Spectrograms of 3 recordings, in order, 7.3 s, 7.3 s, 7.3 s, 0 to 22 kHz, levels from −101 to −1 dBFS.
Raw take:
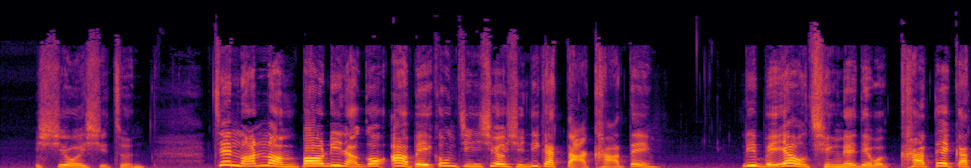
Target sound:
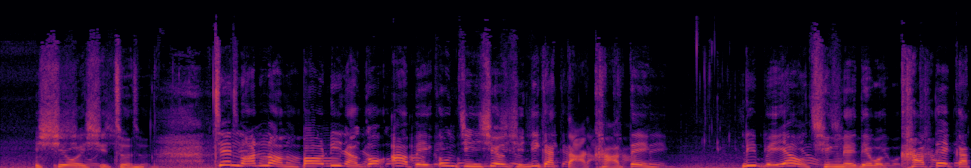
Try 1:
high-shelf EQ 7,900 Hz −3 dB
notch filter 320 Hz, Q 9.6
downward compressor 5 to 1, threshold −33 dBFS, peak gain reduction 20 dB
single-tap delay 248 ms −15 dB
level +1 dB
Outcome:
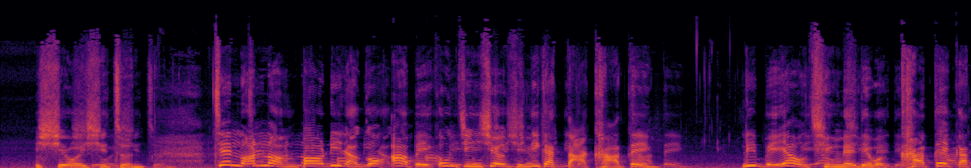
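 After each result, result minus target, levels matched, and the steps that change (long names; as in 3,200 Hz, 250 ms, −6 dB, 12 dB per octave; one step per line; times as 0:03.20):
echo 114 ms late; downward compressor: peak gain reduction −8.5 dB
change: single-tap delay 134 ms −15 dB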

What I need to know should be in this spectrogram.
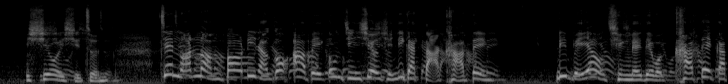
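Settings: downward compressor: peak gain reduction −8.5 dB
change: downward compressor 5 to 1, threshold −43.5 dBFS, peak gain reduction 28 dB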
